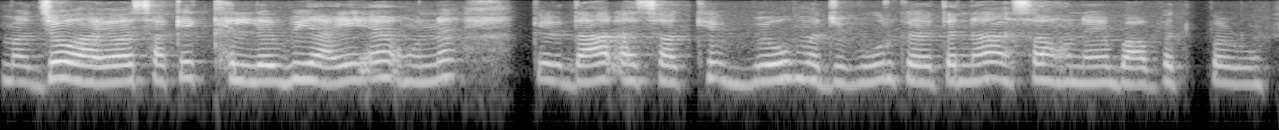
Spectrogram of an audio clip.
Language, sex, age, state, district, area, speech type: Sindhi, female, 18-30, Rajasthan, Ajmer, urban, spontaneous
